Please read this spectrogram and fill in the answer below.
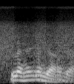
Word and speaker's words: লেহেঙ্গা: ওই লাঙ্গা পড়ে আছে না? কি পরে? লাঙ্গা নাকি বলছে? লেহেঙ্গা। লেহেঙ্গা?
